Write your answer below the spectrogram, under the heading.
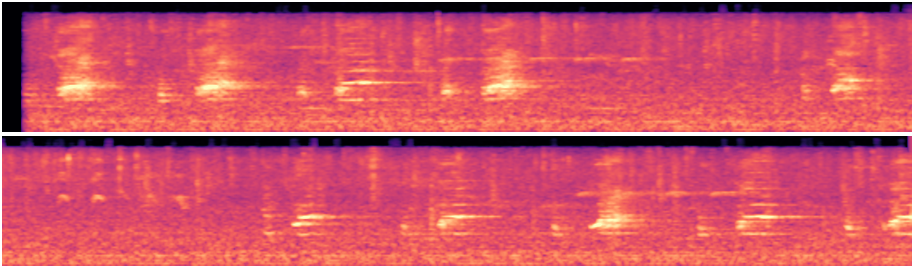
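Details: Guinea hen squawking at a backyard feeder in the rain: harsh, grating bursts repeated irregularly about once a second, with brief clean notes near the same pitch and a steady hiss of rain underneath.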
